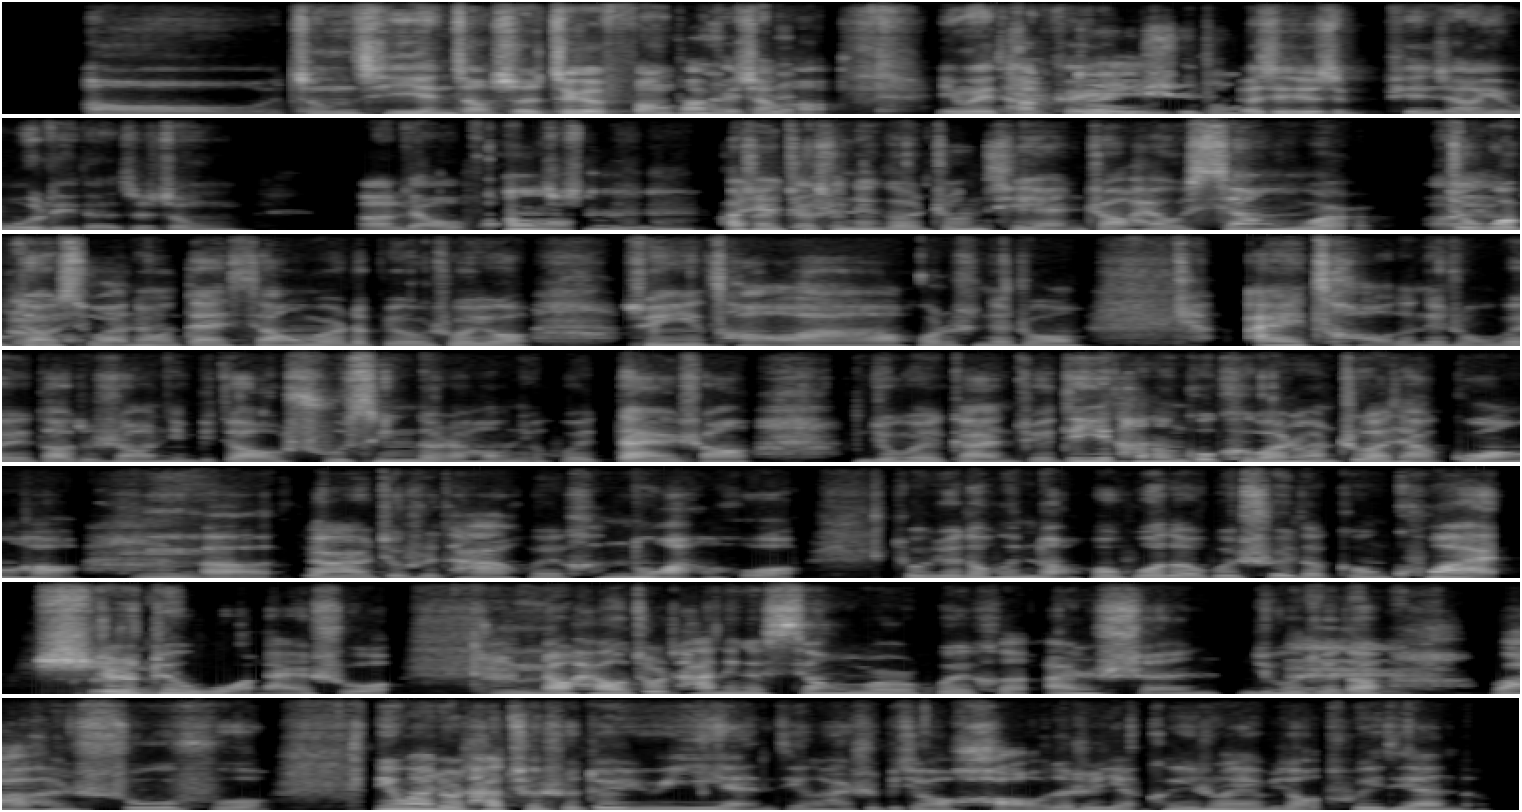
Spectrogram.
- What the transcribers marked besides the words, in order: tapping; other background noise
- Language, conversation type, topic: Chinese, podcast, 睡眠不好时你通常怎么办？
